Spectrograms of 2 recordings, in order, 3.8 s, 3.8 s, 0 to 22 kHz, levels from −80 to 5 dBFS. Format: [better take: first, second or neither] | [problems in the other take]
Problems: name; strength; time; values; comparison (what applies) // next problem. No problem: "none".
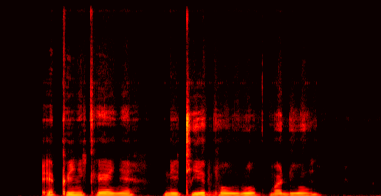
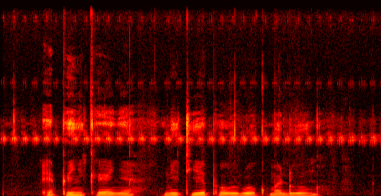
second | noise reduction (neural mask model DeepFilterNet 3)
